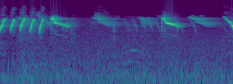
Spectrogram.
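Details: Javan white-eye 'witwit' song used to get young birds singing: a quick run of five high chirps, then longer thin downslurred whistles spaced about a second apart.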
